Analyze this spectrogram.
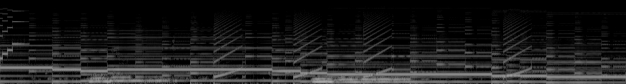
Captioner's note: humming along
